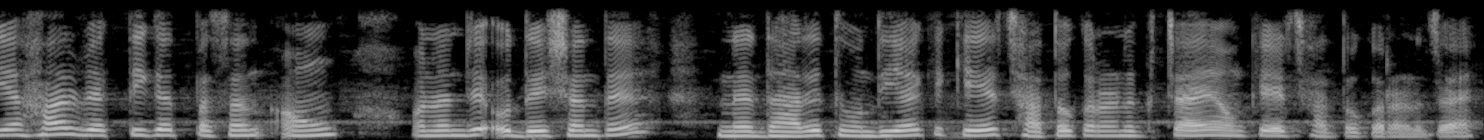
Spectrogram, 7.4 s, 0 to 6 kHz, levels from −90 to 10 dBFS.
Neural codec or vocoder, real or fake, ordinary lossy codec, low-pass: none; real; none; 5.4 kHz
